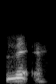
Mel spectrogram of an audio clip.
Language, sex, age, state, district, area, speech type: Dogri, male, 18-30, Jammu and Kashmir, Kathua, rural, conversation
